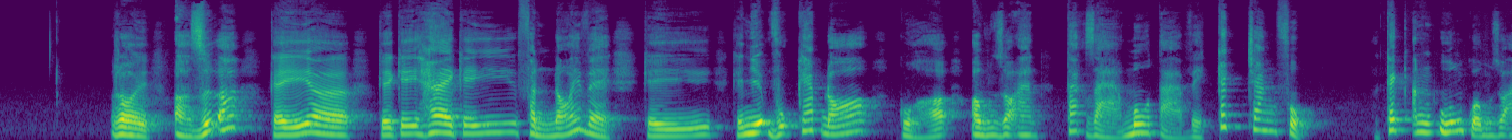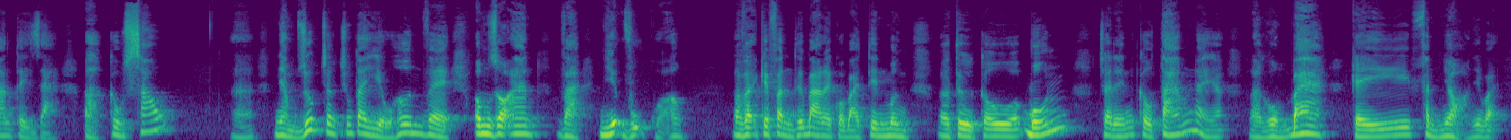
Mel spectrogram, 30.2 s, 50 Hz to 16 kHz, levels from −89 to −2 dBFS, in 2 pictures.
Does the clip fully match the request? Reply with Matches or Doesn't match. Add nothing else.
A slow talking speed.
Matches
